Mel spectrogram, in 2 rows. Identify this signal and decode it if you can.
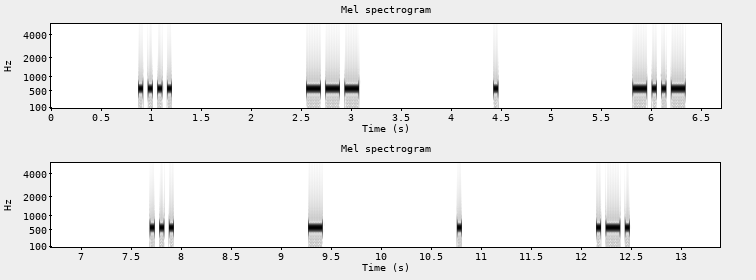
Morse code, heard as a keyed tone, about 25 wpm, spaced as for 6 wpm, 570 Hz. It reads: HOEXSTER
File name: qso012 06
